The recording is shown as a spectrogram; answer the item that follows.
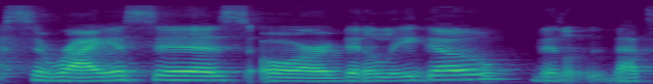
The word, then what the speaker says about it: vitiligo: Skin conditions like psoriasis or vitiligo.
